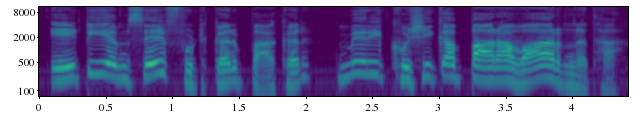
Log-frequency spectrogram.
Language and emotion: Hindi, happy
